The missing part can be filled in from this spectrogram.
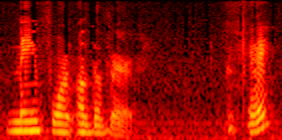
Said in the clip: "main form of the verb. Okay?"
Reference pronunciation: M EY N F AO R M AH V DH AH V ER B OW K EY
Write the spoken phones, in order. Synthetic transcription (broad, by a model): M EY N F AO R M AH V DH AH V ER B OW K EY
